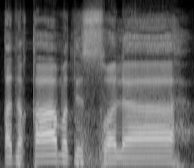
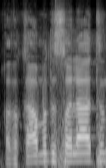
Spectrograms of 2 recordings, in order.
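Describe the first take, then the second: First: The final word ends with an h sound. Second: The final word ends with a t sound. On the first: The speaker calls it right. "അതാണ് ഉച്ചാരണം" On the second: The speaker calls it wrong. "എന്നല്ല"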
